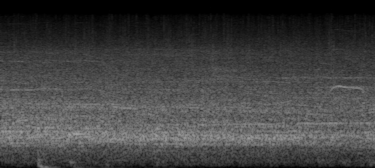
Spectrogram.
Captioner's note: audience cheering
